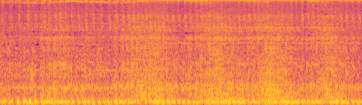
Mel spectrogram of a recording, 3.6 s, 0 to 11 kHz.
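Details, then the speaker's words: Honda Vario 150 scooter with lost ignition, after fitting a new ignition coil: steady even buzzing run, no misses or stumbles; fault was only the coil. "motor menyala ya motor sudah berbunyi berarti permasalahan motor ini hilang pengapian hanya pada koilnya ya kan"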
